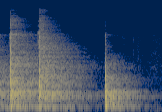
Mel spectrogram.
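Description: Hammer blows on a Narex mortise chisel chopping a mortise into a wooden block: two blows in quick succession, then a third about a second later, each sharp strike followed by a short decaying ring.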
